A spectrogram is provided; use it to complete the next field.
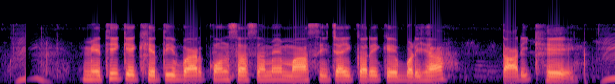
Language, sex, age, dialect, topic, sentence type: Chhattisgarhi, male, 31-35, Northern/Bhandar, agriculture, question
